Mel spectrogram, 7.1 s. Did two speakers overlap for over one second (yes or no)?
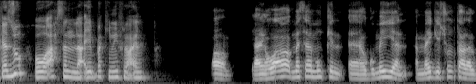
no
